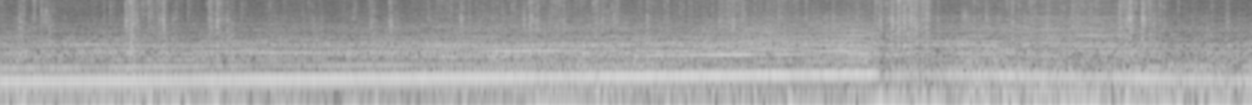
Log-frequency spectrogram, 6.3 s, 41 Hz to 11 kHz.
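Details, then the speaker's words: JDM Honda S2000 with a Spoon ECU mapped for power above VTEC, little below, hardtop fitted, and a stock gearbox and clutch. The note climbs and hardens into VTEC then drops on the shift; clean, loud, normal VTEC engagement. "This also has a spoon ECU installed, so yeah, it definitely feels like there's not a lot of power below VTEC, but it's been mapped to give all the power above VTEC."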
